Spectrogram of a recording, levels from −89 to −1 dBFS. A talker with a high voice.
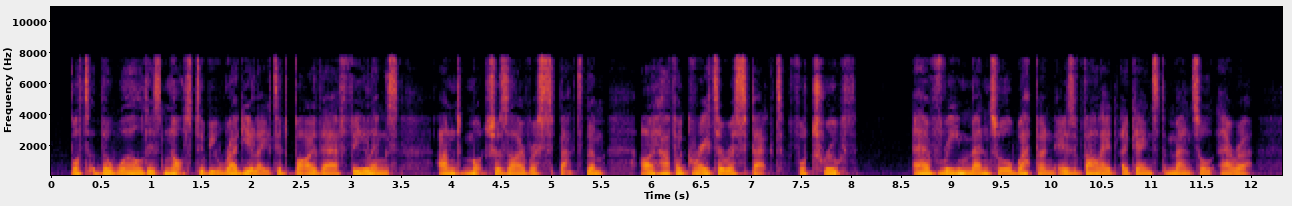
No: medium, 155 Hz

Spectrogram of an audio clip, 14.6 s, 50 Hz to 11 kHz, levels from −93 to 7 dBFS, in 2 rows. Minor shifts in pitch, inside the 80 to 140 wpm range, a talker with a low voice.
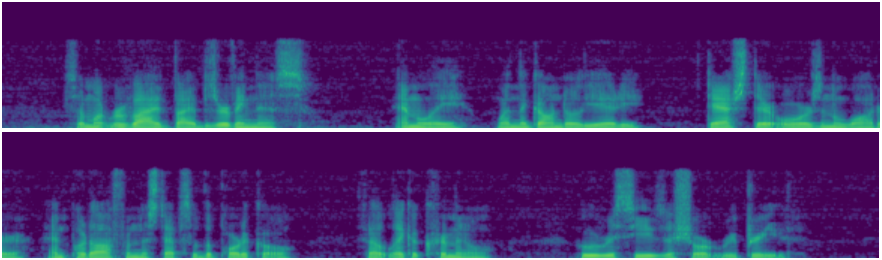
Yes: narrow, 1.5 semitones; slow, 135 wpm; low, 100 Hz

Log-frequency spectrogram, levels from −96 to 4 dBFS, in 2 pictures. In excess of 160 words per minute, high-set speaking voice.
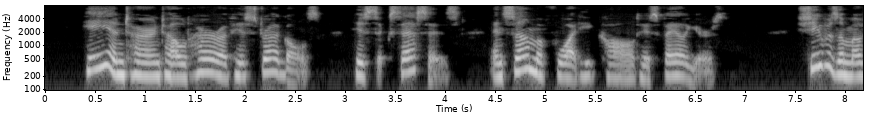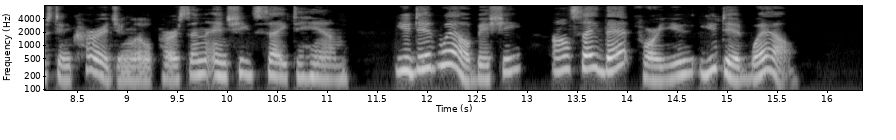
No: average, 155 wpm; high, 215 Hz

